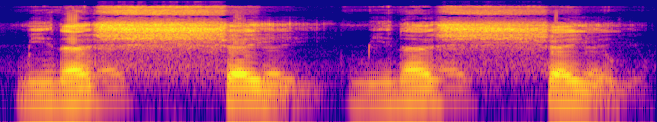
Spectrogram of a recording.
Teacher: شین میں آواز کو پھیلائیں گے صفت تفشی کی وجہ سے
